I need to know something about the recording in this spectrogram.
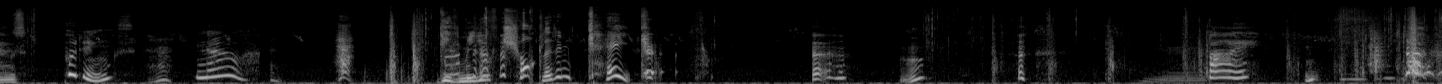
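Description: A woman speaks gently in a cartoon voice.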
